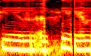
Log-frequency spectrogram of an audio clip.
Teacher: they are nasalized in a certain context when they are followed by a nasal consonant. طبعا here if you look at seen and seem, the na and the ma are nasals.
